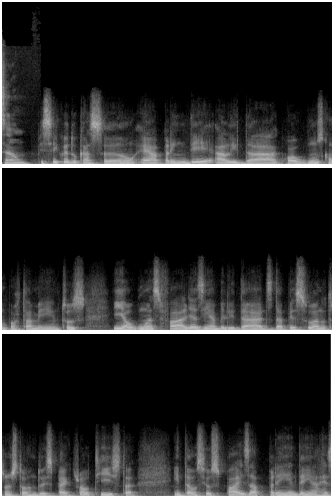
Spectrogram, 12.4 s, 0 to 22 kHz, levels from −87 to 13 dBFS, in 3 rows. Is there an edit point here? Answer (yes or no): no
